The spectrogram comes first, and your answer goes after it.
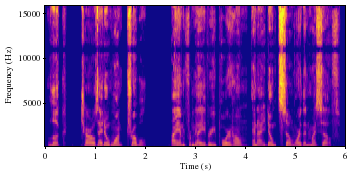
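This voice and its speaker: A man's voice: mid-range voice, normal speed, natural voice. A young man, acting a cautious student who firmly refuses to get involved. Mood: dismissive. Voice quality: firm, dismissive refusal. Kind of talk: amateur drama acting.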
